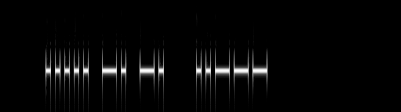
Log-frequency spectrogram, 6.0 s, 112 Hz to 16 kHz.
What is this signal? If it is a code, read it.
Morse code, heard as a keyed tone, about 17 wpm, 700 Hz. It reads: 5NN 2
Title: CQ WW DX Contest Exchange - 17wpm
